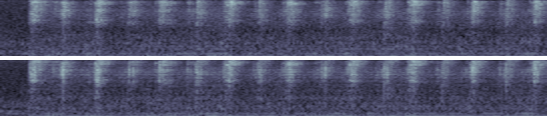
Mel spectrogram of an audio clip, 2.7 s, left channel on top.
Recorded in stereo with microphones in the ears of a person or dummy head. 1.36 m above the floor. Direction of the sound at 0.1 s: 25° right (ahead or behind).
